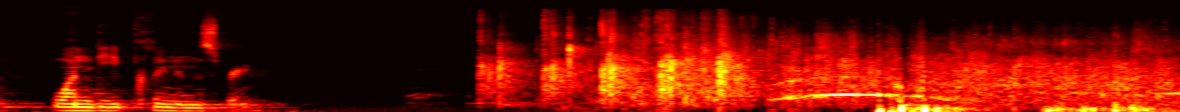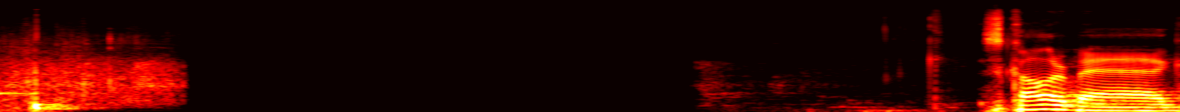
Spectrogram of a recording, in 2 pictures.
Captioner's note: applause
